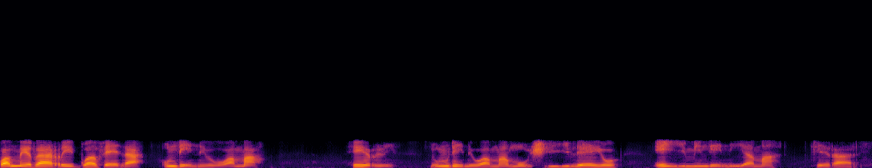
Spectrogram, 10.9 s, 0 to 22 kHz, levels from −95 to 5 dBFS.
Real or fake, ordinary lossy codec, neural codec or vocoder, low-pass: fake; none; codec, 16 kHz, 1 kbps, X-Codec, HuBERT features, trained on LibriSpeech; 3.6 kHz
